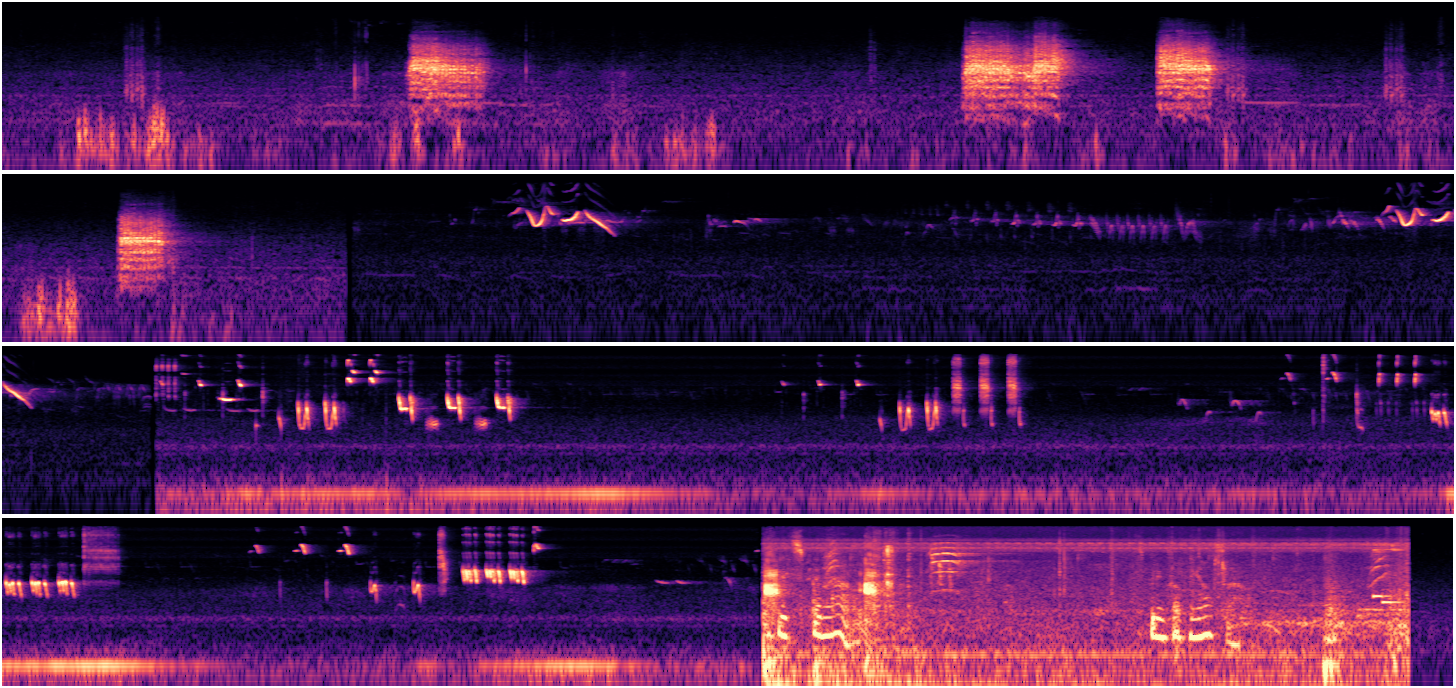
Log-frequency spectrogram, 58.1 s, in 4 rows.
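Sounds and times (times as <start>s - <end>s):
small birds chirping and trilling: 18.8s - 57.6s
faint steady hum: 30.6s - 57.6s.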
